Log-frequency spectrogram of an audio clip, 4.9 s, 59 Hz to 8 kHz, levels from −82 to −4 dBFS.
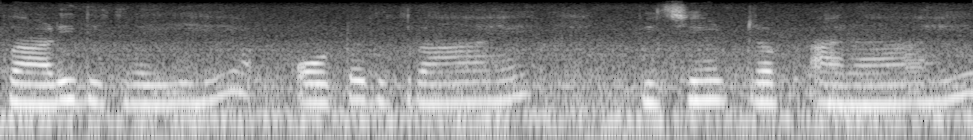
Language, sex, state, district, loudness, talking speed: Hindi, female, Madhya Pradesh, Dhar, -15 LUFS, 160 wpm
